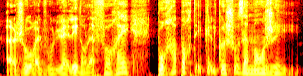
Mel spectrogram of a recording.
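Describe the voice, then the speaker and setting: A man's voice: deep voice, huge pitch swings, a little fast, gravelly, darkish tone, slightly rough. A man narrating a fairy tale in a playful way, breaking off for wisecracking asides. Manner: playful, wisecracking, laughs at own puns. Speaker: storyteller. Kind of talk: storybook narration with comic asides.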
